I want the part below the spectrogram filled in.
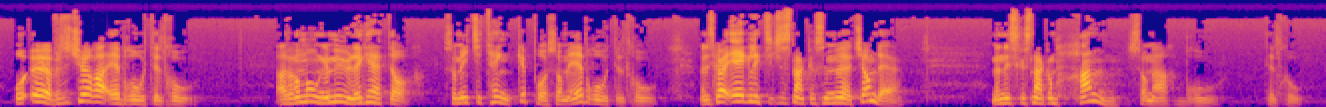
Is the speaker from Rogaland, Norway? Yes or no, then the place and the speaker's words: yes; Åkrehamn, Rogaland, Norway; Jeg er da ifra Åkra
